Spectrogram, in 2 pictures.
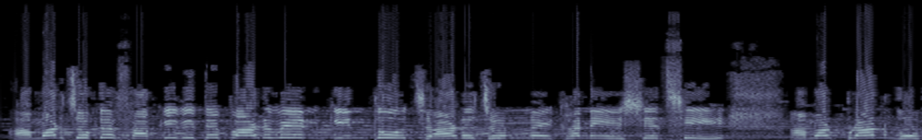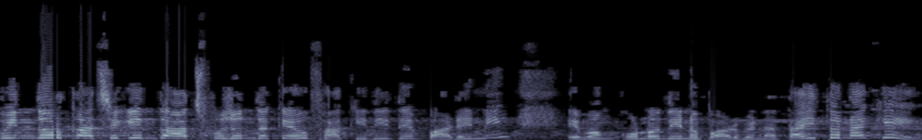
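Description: A woman's voice: very high-pitched, fast talker. A woman folk singer talking from a live stage, coaxing the audience to clap and sing along. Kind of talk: live stage talk between songs. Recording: loud band music behind the voice.

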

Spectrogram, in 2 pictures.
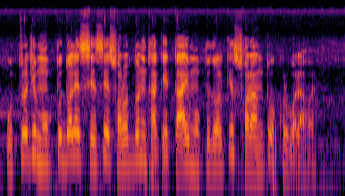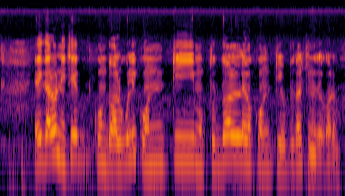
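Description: A man teaching a grammar lesson to students, reading each question and then explaining the answer in a steady tone. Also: fairly high pitch, highs cut off, a little hiss or hum.

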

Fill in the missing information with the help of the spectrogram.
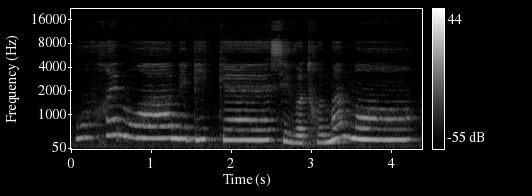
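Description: Brief: cunning storybook wolf, slow sugary put-on voice, a woman voicing it, roomy sound. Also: high voice, warm tone, pitched above the performer's own voice. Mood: falsely sweet. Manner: slow, drawn-out, falsely sweet. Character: sly male wolf faking a sweet mother's voice. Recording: echoey room.

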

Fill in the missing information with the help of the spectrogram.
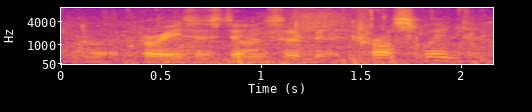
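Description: A man's voice: lowish voice, quick pace, vocal fry. A man coxing a rowing crew, calling out terse, clipped commands. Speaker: rowing coxswain. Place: outdoors in a rowing boat on water. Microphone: coxswain's worn microphone. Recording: noisy on-water boat recording. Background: loud water and boat noise.

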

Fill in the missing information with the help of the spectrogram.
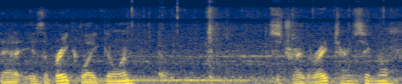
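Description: A man restoring an old truck talks through the repair in a relaxed way, thinking aloud as he works in a big garage workshop and filming on a handheld or body camera. His lowish voice keeps a measured pace, and the audio is very noisy.

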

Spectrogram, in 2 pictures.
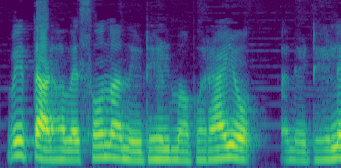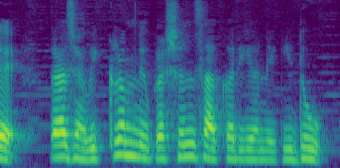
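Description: Woman narrating an old folk tale, lowish voice, lo-fi sound w/ soft music behind. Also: fairly quick. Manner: expressive, raises voice for quoted characters. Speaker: storyteller. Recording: dull lo-fi sound with faint music.

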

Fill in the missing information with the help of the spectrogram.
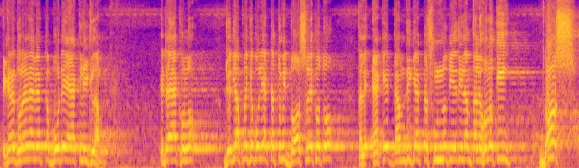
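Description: A man's voice: extremely high pitch, moderate pace, long pauses, a bit bright. A man from West Bengal with a West Bengal Bengali accent, preaching a waz sermon at a large gathering, asking the crowd questions and answering them himself. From West Bengal, India. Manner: counts and explains in a teaching tone. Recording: echoey, long reverb over a public address system.

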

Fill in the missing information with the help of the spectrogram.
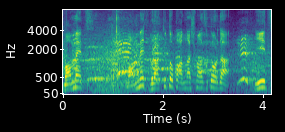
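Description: A man's voice: moderate pace, over a noisy crowd. A man giving live football play-by-play in short, clipped phrases. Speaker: football match commentator. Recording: noisy outdoor pitch recording.

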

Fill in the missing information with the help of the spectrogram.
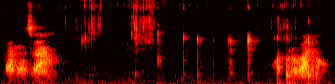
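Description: A young man doing whispered ASMR eating commentary in halting, short phrases, close to the microphone in a small bedroom. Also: sharp tone. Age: young adult. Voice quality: breathy, unvoiced whisper. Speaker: ASMR mukbang creator. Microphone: desk microphone close to the mouth.

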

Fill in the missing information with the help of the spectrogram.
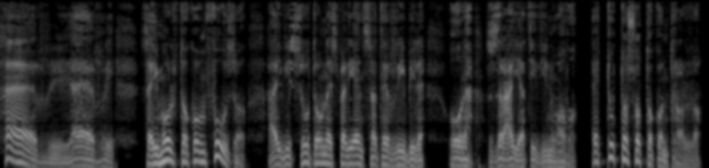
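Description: A man's voice: a bass voice, sing-song, a little slow, creaky, a little mellow, slightly rough, dry recording, clean studio sound, heavily acted. A man voicing a fussy, anxious middle-aged male minister in an audiobook, agitated and placating.

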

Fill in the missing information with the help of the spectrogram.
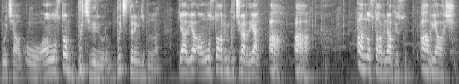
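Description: A man giving loud, joking commentary while playing mobile games. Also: on the high side, lively intonation, normal speed, soft background music. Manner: loud, jokey, swearing, exclaiming at the game. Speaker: gaming youtuber. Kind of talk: let's play commentary.

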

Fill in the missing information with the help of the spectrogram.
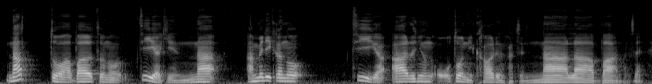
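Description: A man, a university English teacher, giving a pronunciation lesson who sings lyric lines slowly and then explains them quickly. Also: on the low side, expressive, a little mellow. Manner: breaks lyrics into slow drawn-out syllables, then explains quickly.

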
